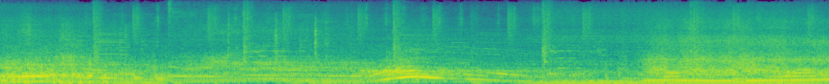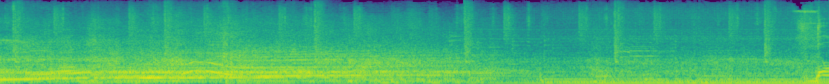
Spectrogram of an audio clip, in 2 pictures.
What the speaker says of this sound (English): I'm riding in a Ferrari today in London.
